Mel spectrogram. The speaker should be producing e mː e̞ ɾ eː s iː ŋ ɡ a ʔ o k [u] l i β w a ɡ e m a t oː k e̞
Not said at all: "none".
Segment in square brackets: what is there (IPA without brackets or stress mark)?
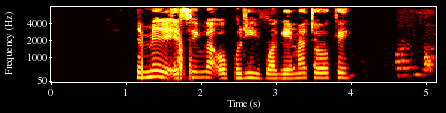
u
